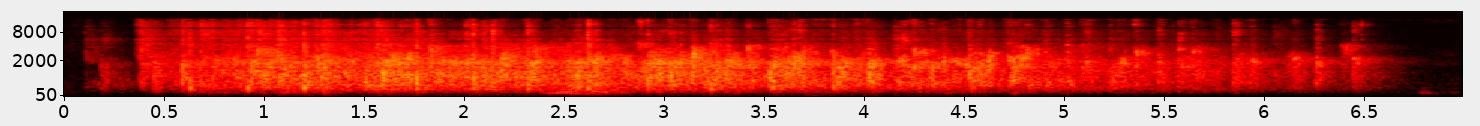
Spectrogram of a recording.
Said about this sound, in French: Mais je demande vraiment d'applaudir euh, très fort euh, cette personnalité extrêmement forte.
